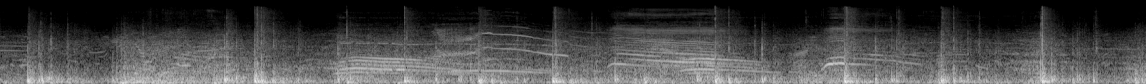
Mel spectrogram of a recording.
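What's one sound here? A crowd of people murmurs and cheers nearby, outdoors.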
